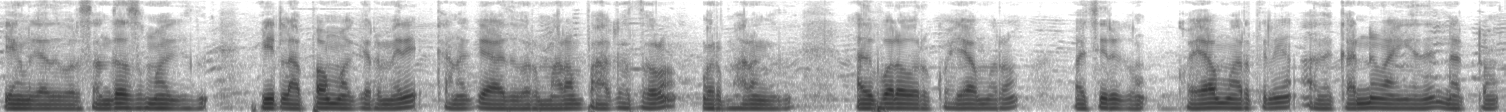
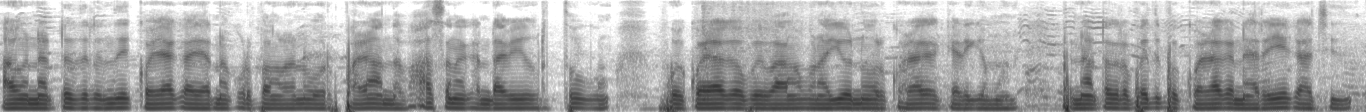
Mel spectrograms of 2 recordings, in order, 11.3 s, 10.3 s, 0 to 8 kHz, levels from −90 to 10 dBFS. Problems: background sounds at intervals, continuous background conversations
